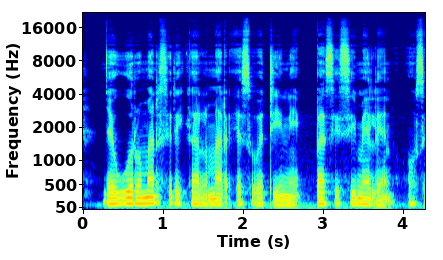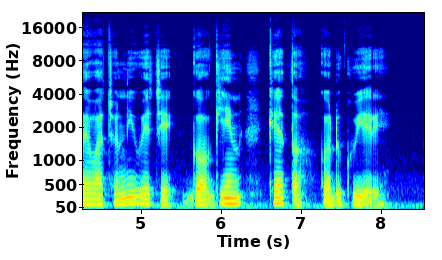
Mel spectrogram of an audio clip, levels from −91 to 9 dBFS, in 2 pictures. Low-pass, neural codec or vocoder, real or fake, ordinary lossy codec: 19.8 kHz; none; real; none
